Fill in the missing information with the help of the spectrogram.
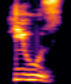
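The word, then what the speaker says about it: huge: इसे पढ़ेंगे ह्यूज और इसका अर्थ होता है विशाल।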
